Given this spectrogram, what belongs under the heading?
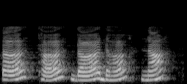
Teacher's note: जिसका उच्चारण ऊपर के दांतों पर जीभ लगने से होता है उसे क्या कहते हैं उसे दंत ध्वनि कहते हैं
